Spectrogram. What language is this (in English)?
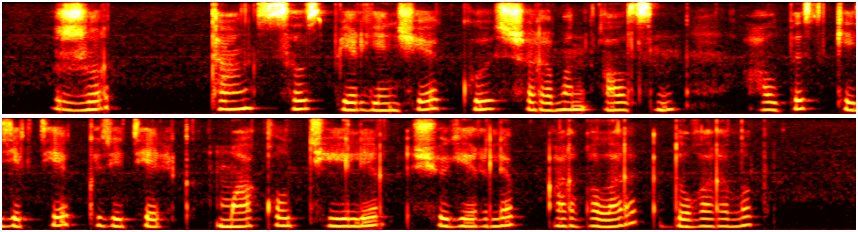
Kazakh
